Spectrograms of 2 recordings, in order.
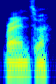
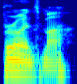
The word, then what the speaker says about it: Bruinsma: It's Bruinsma. I know, but the rest of his family says Briansma. Oh, really? Or at least his extended. Do I say it wrong? No, but you say it the way he says it.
